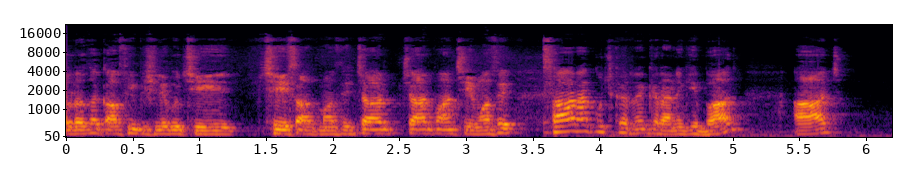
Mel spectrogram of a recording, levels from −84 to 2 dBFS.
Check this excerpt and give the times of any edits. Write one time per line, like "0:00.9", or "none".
0:03.6

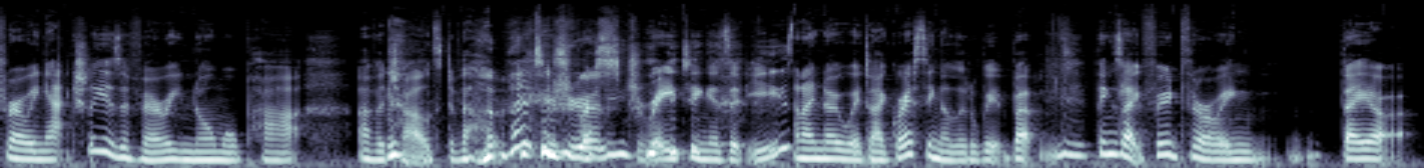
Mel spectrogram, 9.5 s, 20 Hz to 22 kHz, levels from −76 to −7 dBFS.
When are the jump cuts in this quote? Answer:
0:05.3

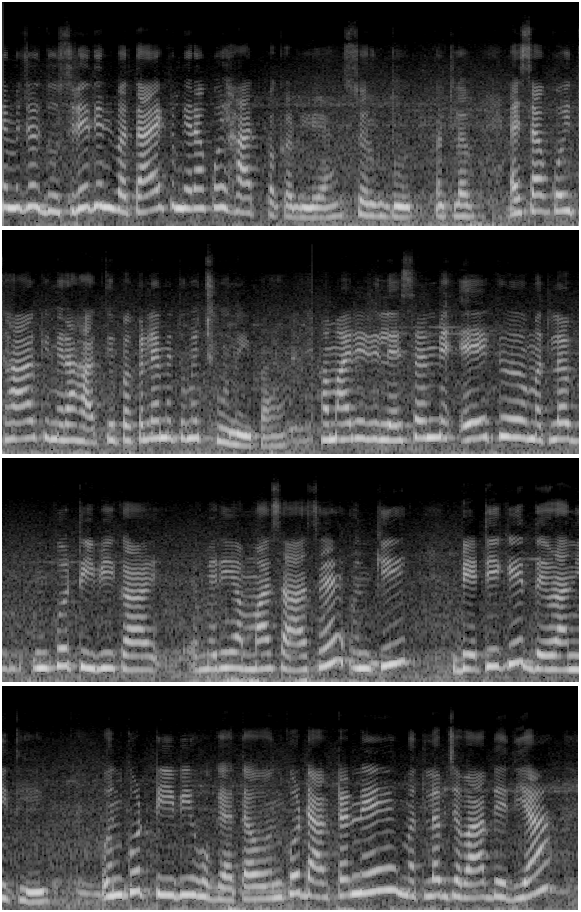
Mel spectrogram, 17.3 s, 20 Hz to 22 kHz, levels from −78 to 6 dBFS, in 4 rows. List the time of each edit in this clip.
0:06.5

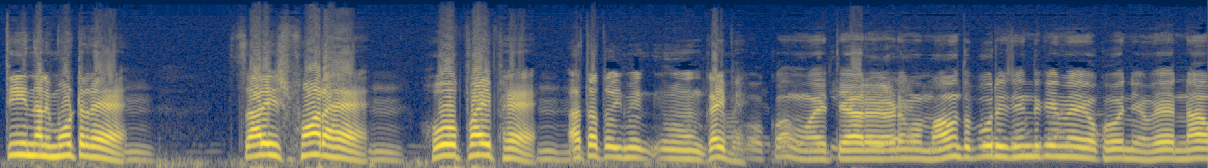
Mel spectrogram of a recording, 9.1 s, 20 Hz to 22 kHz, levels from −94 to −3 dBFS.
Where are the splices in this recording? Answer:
0:05.7

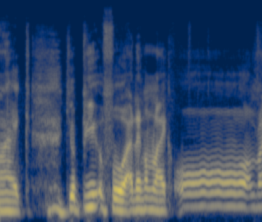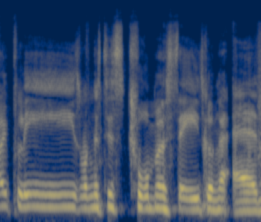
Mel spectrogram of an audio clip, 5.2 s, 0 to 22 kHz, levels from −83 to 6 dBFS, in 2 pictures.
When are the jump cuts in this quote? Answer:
none

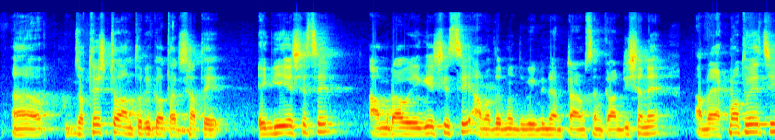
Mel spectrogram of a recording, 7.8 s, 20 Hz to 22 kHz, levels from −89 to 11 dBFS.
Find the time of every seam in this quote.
0:02.4
0:06.8

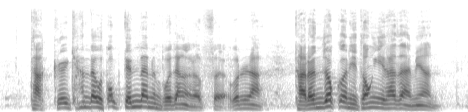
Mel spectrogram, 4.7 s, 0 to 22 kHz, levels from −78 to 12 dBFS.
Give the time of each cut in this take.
0:01.1

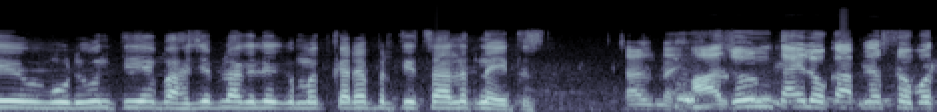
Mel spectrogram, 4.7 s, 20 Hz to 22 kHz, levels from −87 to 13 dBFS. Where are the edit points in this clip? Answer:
none

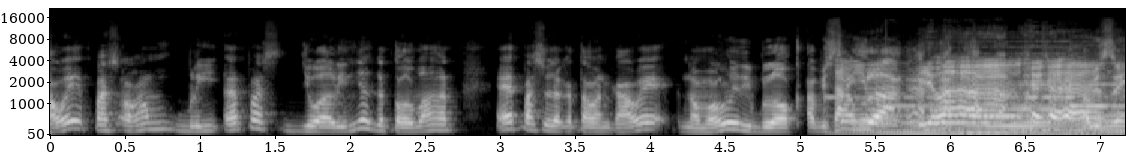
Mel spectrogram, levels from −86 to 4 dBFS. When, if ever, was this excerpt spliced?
none

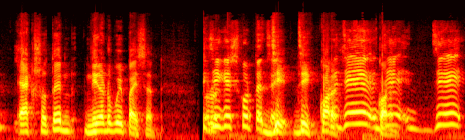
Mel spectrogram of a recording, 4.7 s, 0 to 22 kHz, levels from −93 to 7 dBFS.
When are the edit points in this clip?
0:02.0

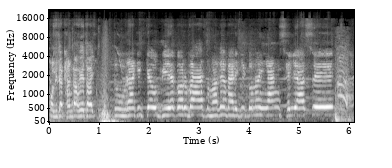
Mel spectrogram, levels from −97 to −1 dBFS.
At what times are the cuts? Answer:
0:01.1

